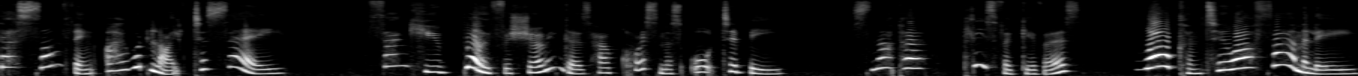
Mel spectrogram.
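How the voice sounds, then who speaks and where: A woman puts on a squeaky character voice at an extremely high pitch, speaking very slowly with very wide pitch swings. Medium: read story.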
